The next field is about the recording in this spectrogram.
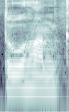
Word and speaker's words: Dogan: Yo, äh, mein Name ist Dohan Kabadrie, Dogan geschrieben, aber Dohan ausgesprochen. Ich bin Nachwuchsschauspieler aus Berlin-Spandau, bin 19 Jahre alt und ähm, genau, das bin ich.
